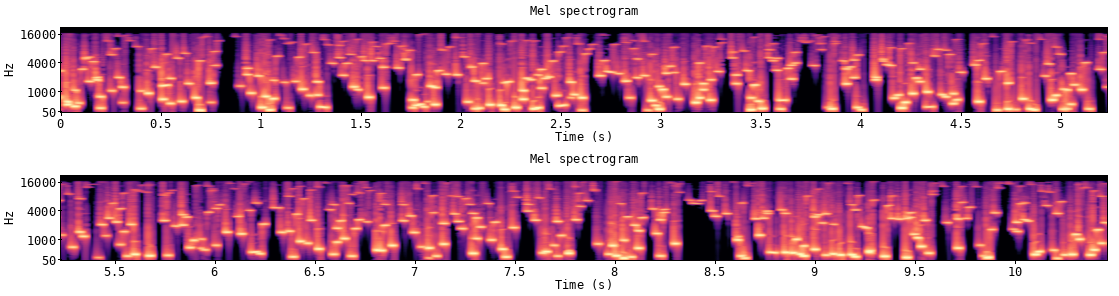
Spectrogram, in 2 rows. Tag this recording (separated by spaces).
AI Artificial Artificial-Intelligence Computer-Tech Dehumanization Droid Film Filmmaker Foley Frontier Hal-2001-Odyssey Hi-Tech Low-Tech New-World-Order Power-Rangers R2D2 Robot Science-Fiction Star-Trek Star-Wars Tech Technology calculate computer space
